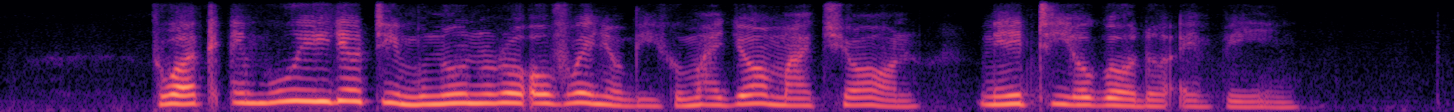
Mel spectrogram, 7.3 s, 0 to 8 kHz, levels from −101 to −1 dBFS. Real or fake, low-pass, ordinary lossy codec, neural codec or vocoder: fake; 7.2 kHz; Opus, 24 kbps; codec, 16 kHz in and 24 kHz out, 0.6 kbps, FocalCodec, streaming, 4096 codes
